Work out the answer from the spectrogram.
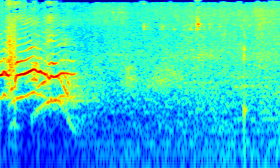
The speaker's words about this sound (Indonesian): Perkenalkan, ini bebek. Oh, halo. Nama saya Kwek. Kwek, kwek, kwek.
